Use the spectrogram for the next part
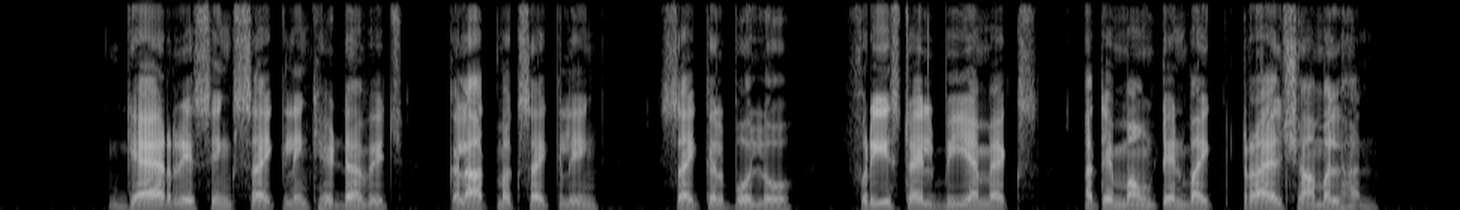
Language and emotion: Punjabi, neutral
